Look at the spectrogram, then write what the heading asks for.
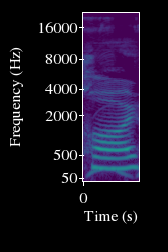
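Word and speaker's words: hour: Next वो क्या कह रहे हैं, it will be noticed that the words हॉर, honest, hair begin with the wall sounds as the initial as इज़ not pronounced.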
